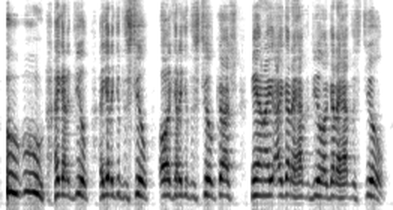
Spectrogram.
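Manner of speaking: high, breathless over-eager investor gushing about a deal; overexcited deal chaser. Retold or imitated. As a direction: squeal like someone who can't see past the shiny deal. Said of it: "here is a great example of".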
